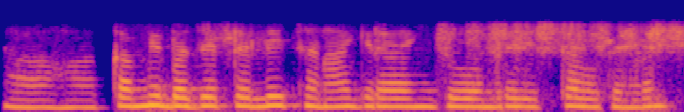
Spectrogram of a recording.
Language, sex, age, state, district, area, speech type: Kannada, female, 30-45, Karnataka, Hassan, urban, conversation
